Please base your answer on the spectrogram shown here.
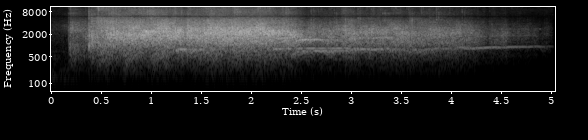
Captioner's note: applause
